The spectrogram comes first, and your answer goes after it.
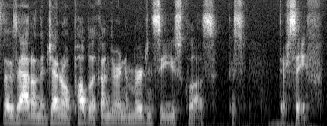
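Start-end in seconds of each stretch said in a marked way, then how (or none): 3.0-4.3 whispered, mock-reassuring aside; sarcastic wink. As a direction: say it low with a knowing wink. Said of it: "I'm winking".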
